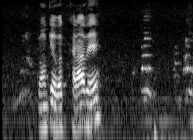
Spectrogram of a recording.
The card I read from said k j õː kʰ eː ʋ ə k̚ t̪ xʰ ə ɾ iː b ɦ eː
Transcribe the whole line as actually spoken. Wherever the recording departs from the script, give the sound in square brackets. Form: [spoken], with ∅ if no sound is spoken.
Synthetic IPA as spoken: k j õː [k] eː ʋ ə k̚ t̪ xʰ ə ɾ [aː] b ɦ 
